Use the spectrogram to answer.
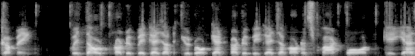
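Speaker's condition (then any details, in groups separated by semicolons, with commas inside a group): Throat cancer, electrolarynx user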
